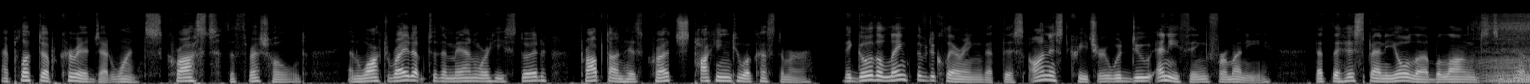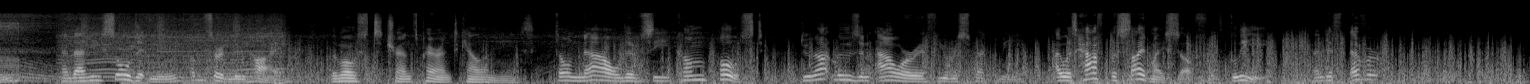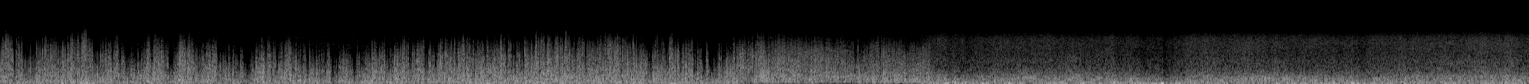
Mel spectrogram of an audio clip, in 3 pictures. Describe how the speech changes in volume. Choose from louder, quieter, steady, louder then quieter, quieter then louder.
steady.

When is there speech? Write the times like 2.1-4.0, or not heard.
0.0-29.1.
